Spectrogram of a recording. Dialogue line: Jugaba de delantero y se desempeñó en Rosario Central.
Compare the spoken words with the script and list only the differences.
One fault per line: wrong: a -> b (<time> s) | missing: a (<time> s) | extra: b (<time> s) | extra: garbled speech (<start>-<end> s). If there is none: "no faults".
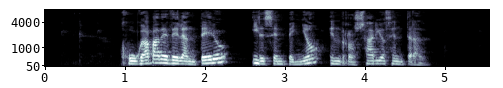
missing: se (2.7 s)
